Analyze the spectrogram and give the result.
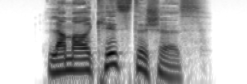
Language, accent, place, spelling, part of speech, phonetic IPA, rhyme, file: German, Germany, Berlin, lamarckistisches, adjective, [lamaʁˈkɪstɪʃəs], -ɪstɪʃəs, De-lamarckistisches.ogg
- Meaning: strong/mixed nominative/accusative neuter singular of lamarckistisch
